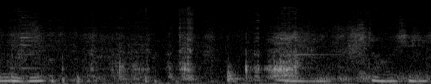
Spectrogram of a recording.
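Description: A hand tool scraping and rubbing over a clay slab on a wooden board, in short irregular strokes, with a few murmured voice sounds.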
